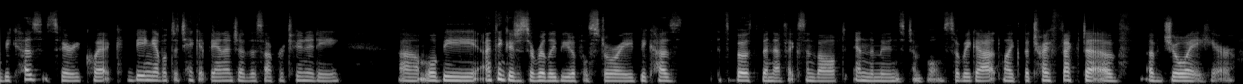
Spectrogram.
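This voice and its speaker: Relaxed woman host explaining astrology. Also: fairly low pitch, vocal fry, dry recording, clean studio sound. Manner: relaxed, explanatory, thinks aloud with fillers. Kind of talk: casual conversation.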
